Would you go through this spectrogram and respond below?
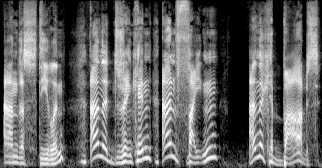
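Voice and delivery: high, drawn-out Scottish lilt; rising Scots chant, item by item; Scottish accent. A narrator's reading. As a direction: chime in like gleeful Scottish clansmen. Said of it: "you know how the accent should sound".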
